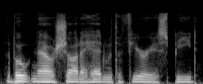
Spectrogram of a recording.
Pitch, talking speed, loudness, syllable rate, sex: 120 Hz, 235 wpm, -18 LUFS, 5.0 syllables/s, male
